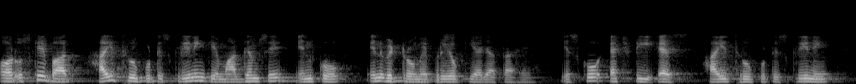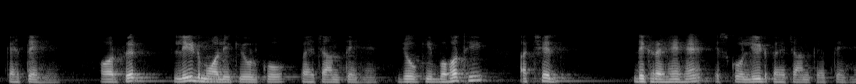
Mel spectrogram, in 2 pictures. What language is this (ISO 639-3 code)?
hin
